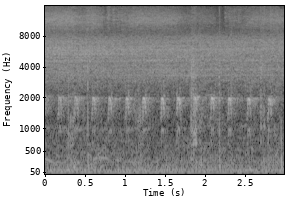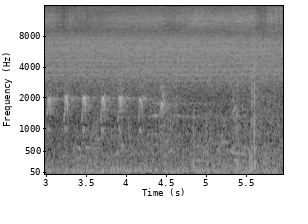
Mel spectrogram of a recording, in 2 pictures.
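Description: A faint animal call: a fast, even series of short clucking notes, about five a second, that stops about four and a half seconds in.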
